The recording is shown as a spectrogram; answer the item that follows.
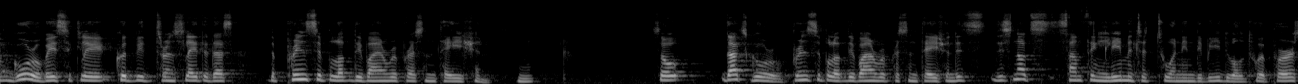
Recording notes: given at Radha-Gopinatha Mandira on March 7, 2023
